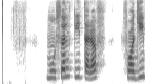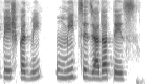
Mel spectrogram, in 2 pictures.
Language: Urdu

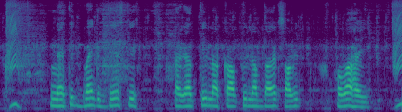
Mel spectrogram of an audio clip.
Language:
Magahi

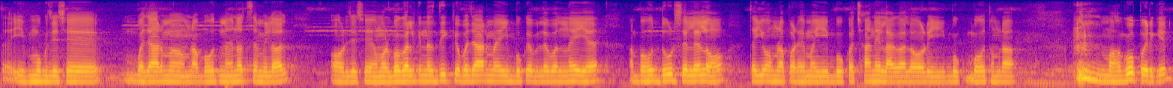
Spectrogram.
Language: Maithili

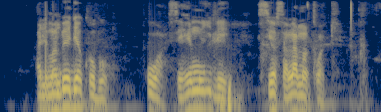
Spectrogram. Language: Swahili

